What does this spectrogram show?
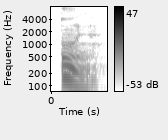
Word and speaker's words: un: Number 1 in French is un, pronounced like in.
